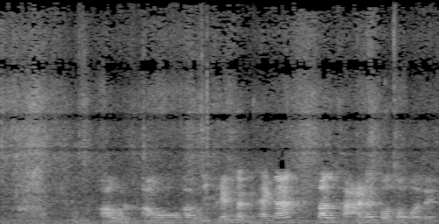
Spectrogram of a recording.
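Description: A young man speaks calmly, giving instructions.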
